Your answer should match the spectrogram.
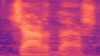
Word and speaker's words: Csárdás: Csárdás.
